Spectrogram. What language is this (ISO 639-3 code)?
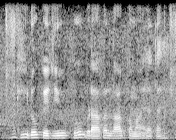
hin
